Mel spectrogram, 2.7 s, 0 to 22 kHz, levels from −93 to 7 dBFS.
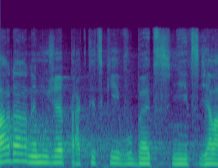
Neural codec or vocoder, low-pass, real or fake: none; 10.8 kHz; real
